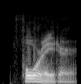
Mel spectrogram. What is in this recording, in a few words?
"forrader", American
